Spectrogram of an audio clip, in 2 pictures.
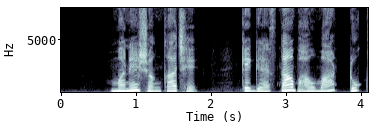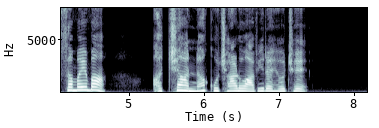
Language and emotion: Gujarati, fearful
